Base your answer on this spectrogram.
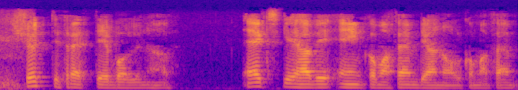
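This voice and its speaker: Speech moves at a very slow pace with ordinary pitch variation. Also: man, very deep, low pitch for a man. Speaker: professional footballer and podcast co-host. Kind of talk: casual chat.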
